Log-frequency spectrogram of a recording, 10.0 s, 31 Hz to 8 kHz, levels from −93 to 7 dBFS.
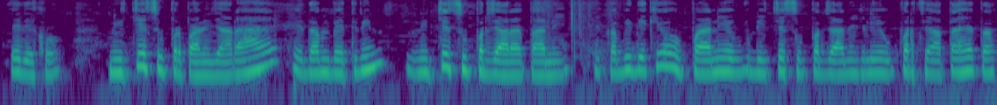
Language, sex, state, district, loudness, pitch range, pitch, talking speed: Hindi, male, Chhattisgarh, Balrampur, -40 LUFS, 165-190 Hz, 175 Hz, 210 wpm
